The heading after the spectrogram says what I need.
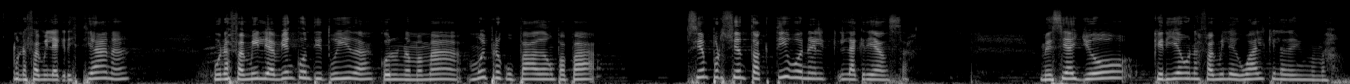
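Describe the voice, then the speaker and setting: A woman's voice: on the high side, smooth. A woman, preaching a sermon as pastor and acting out both sides of conversations as she tells stories.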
